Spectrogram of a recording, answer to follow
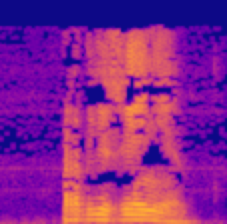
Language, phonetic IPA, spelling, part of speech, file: Russian, [prədvʲɪˈʐɛnʲɪje], продвижение, noun, Ru-продвижение.ogg
- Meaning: 1. advancement 2. advance, progress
